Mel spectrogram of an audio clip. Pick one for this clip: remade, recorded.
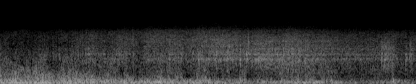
recorded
